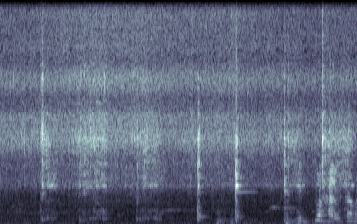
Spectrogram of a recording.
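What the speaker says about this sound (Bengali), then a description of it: "একটু হালকা ভাজা ভাজা হলে তুলে।" Soybean chunks fry in a pan in a small home kitchen, giving a steady sizzle broken by several sharp scrapes and knocks of a stirring spoon, with a brief voice near the end.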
